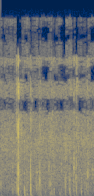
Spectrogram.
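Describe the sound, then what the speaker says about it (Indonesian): Rain falls on surfaces at a mountain campsite on Mount Slamet, a close, steady patter of individual drops striking in quick irregular succession, with no voices. "hujan lagi."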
